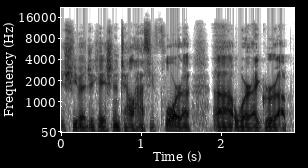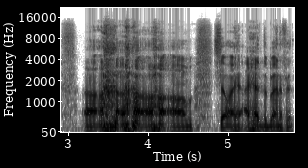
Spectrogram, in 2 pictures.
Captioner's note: laughs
